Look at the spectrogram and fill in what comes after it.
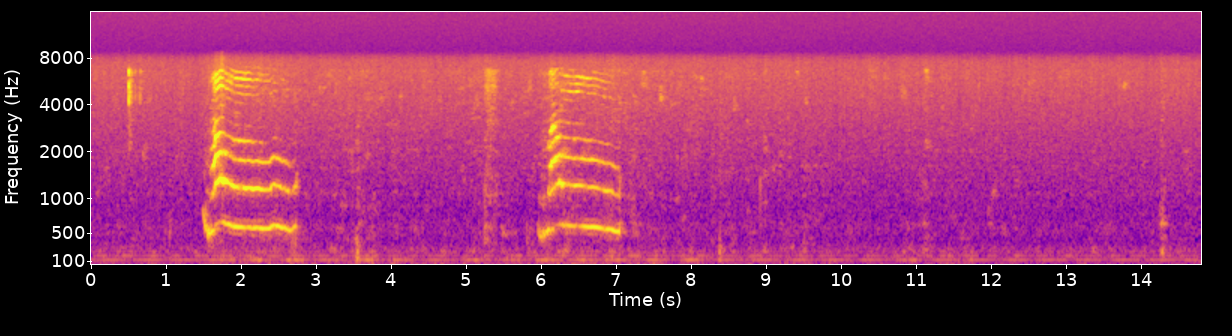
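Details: A cat at breakfast time, presumably hungry, gives two loud, drawn-out meows about four seconds apart, each lasting about a second with a rich harmonic tone, then stays quiet over a low steady hum.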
